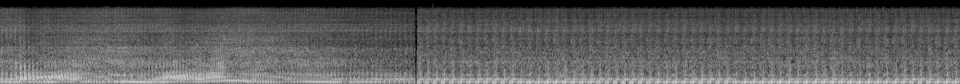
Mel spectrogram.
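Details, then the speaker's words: 1972 Honda CL350 twin running on one cylinder (other plug disconnected) after being set to 1000 rpm; the idle mixture screw is turned out until the lean mixture makes the rpm fall off, during carburetor tuning. "turning it out. There, it just fell off. RPM slowed down."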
